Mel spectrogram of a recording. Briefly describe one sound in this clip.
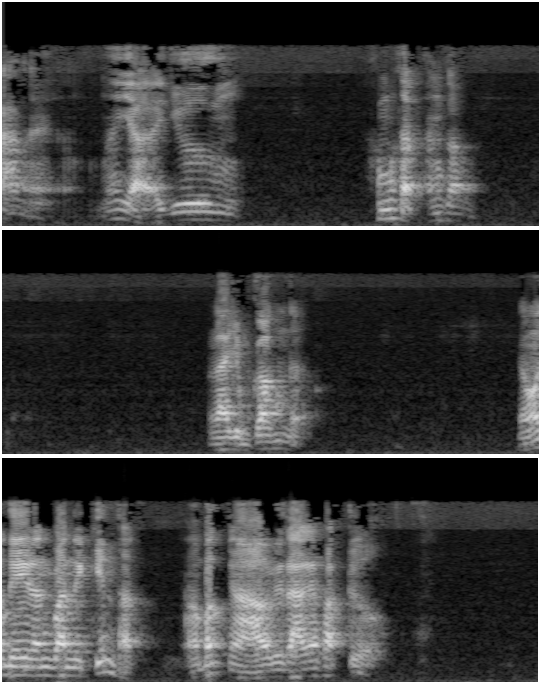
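An elderly man speaks calmly in short phrases with pauses.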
